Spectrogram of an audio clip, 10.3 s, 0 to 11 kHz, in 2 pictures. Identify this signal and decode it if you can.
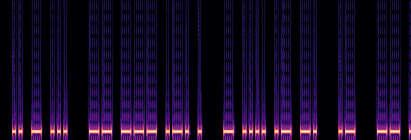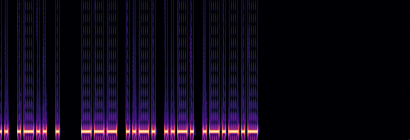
Morse code, heard as a keyed tone, about 30 wpm, 700 Hz. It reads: ITS MORE THAN A MILE OFF.
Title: Sentences from Top 1000 Words - Review Part 1 - 30wpm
